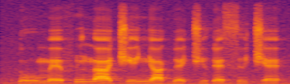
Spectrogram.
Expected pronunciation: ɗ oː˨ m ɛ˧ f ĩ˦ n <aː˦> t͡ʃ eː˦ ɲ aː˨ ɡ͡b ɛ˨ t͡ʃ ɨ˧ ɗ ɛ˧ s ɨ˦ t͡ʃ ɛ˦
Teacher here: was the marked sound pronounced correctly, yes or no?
yes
